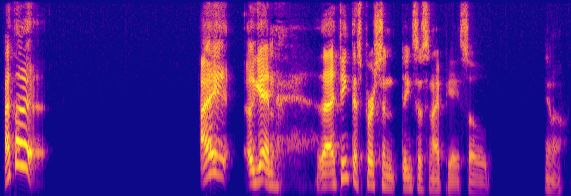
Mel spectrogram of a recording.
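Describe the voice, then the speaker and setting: A man co-hosting a podcast in relaxed, rambling chat. His voice sits mid-pitch but moves in lively swings, and his sentences are full of "like" and "you know". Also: measured pace. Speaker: podcast co-host. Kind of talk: casual chat.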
